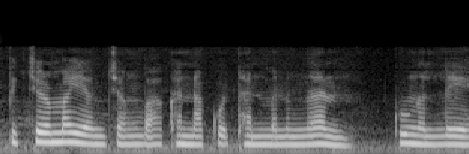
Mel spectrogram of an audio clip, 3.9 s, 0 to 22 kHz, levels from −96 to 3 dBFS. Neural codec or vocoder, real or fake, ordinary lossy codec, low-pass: codec, 44.1 kHz, 7.8 kbps, DAC; fake; none; 7.2 kHz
